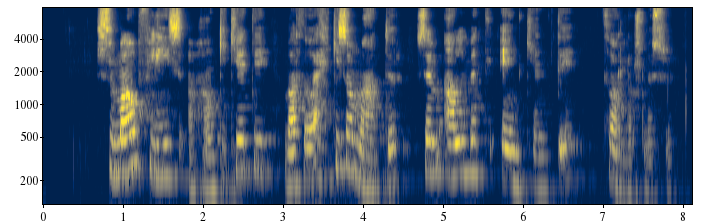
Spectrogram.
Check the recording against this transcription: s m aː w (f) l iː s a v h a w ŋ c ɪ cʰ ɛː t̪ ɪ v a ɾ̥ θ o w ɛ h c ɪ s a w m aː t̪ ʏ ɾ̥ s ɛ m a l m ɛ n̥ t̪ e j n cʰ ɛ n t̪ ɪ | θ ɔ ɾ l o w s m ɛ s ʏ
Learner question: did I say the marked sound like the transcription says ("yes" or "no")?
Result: yes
